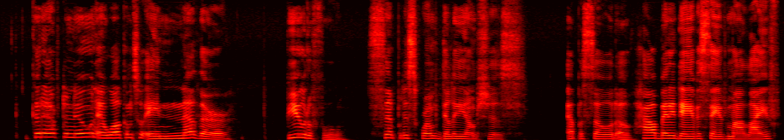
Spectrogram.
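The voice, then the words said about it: Congested, deeper-sounding voice. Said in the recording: “y'all can already hear it ... sinuses, I sound like a dude”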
